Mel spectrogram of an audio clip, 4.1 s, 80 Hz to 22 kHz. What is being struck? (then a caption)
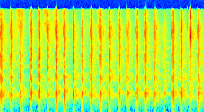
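Cardboard notebook with glossy laminated cover. A medium-sized, flat, solid cardboard notebook with a colorful printed glossy cover that looks laminated is held upright near the mic and tapped quickly with fingertips and nails. About 24 short, dry taps land in a fast, slightly uneven rhythm, each with a bright clicky edge and a brief hollow tone around 770 Hz that dies away almost at once.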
